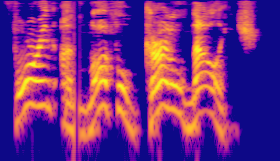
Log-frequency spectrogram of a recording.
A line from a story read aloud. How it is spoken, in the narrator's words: Zale screamed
